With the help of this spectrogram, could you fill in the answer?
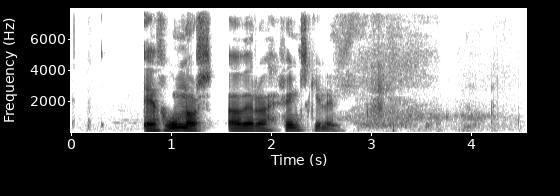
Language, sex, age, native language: Icelandic, male, 12, Icelandic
